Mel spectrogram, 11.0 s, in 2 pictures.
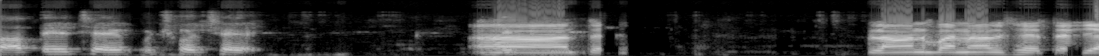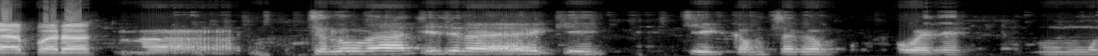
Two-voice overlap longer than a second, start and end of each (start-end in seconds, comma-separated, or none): none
